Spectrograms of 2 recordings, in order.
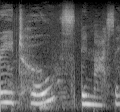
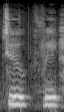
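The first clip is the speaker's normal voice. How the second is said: ordinary delivery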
